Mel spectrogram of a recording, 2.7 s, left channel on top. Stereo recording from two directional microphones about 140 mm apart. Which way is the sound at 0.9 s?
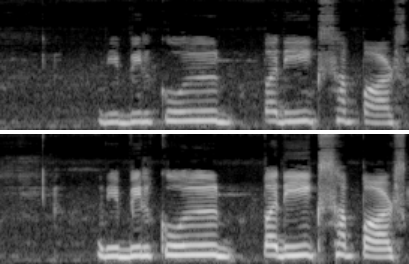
60° right (ahead or behind).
